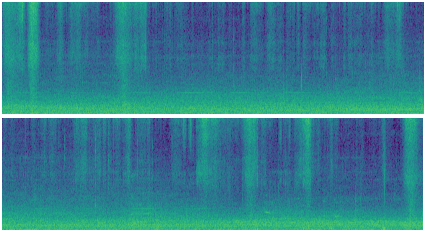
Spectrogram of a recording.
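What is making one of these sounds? Water washes past a ferry's hull.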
